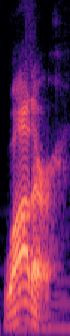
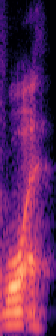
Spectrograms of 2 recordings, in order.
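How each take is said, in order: First: It is said with an American accent. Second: The T is dropped, Northeast England style.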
